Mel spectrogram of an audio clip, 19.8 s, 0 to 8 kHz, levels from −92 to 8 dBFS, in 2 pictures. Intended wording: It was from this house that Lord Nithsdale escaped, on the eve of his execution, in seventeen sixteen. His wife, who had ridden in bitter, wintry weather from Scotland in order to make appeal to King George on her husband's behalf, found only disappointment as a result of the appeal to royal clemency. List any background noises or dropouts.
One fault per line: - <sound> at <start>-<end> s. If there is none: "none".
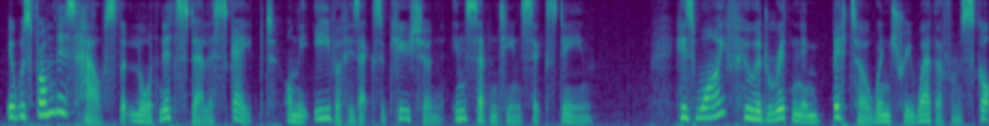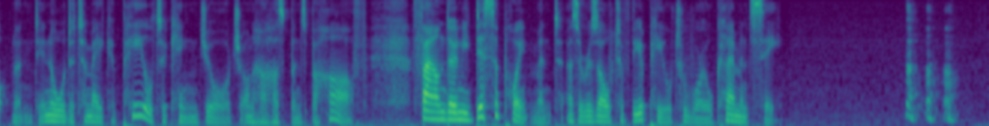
- laugh at 18.9-19.5 s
